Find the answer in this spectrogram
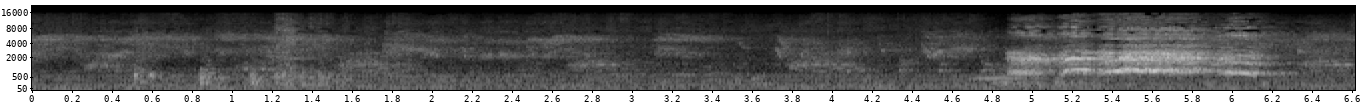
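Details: Soft clucking notes come first, then a loud, brief crow with a truncated ending from a captive red junglefowl kept as a decoy in Bình Phước, Vietnam.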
